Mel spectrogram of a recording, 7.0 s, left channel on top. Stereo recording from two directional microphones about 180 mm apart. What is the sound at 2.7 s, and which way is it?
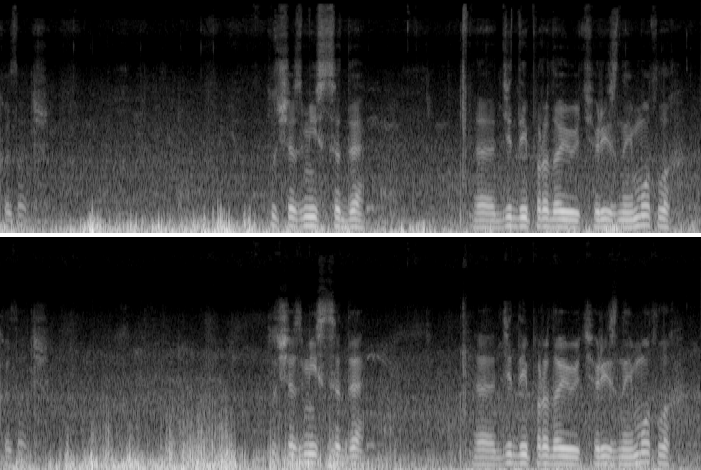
Speech, 35° left (ahead or behind).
